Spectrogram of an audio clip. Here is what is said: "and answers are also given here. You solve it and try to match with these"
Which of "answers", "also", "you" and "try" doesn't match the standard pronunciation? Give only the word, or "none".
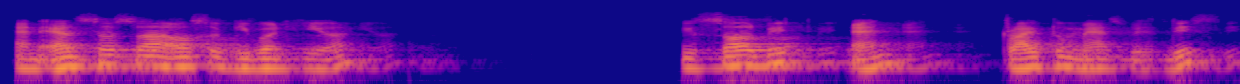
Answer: answers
